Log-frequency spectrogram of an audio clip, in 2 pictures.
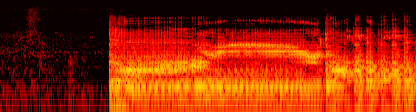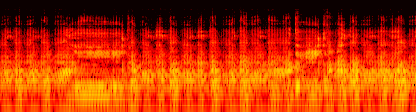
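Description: Eucalyptus didgeridoo with a beeswax mouthpiece starting about a second in and played as a steady low drone, the demonstration of its basic tone. The tone brightens and dulls every couple of seconds as the player reshapes his mouth.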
